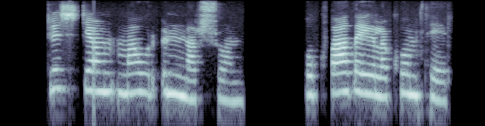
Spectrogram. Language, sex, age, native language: Icelandic, female, 40-49, Icelandic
